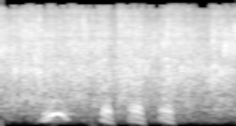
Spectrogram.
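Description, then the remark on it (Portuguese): An audience claps loudly for Jesus, a dense, steady wash of many hands, with voices calling out and cheering over the applause. “Se você crê, dê uma forte salva de palmas para Jesus.”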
